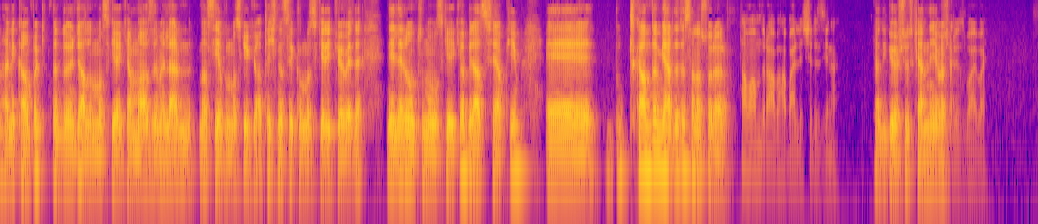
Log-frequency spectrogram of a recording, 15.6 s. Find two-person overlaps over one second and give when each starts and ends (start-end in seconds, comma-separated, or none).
none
